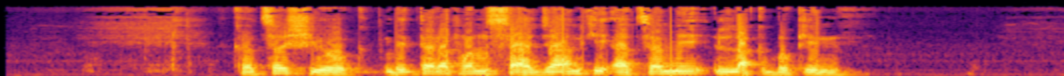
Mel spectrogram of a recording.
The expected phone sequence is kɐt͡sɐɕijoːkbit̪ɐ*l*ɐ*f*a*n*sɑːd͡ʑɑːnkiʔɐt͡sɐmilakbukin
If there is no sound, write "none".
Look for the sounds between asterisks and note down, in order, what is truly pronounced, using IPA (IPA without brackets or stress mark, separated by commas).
ɾ, f, n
